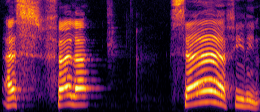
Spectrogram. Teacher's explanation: Удержание на син немножко, так как свистящий звук.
